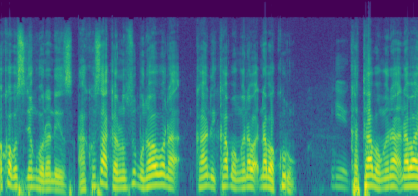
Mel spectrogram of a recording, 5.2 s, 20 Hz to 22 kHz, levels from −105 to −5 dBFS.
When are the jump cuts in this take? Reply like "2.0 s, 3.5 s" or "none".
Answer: 0.9 s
